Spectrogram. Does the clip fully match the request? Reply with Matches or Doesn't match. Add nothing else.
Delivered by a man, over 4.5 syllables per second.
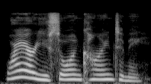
Doesn't match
